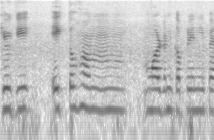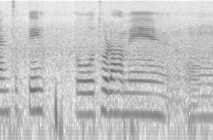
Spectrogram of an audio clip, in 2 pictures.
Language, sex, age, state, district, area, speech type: Urdu, female, 30-45, Uttar Pradesh, Muzaffarnagar, urban, spontaneous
